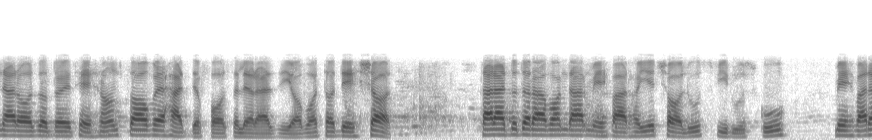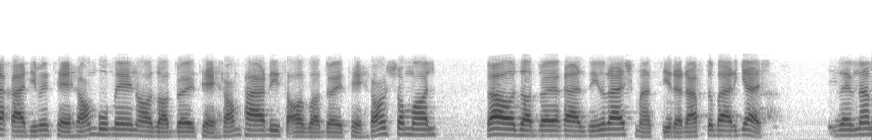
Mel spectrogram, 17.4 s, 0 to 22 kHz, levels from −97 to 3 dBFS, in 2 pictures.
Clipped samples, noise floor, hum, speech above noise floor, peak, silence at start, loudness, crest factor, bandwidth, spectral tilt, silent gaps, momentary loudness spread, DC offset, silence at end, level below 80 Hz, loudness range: under 0.1%; -71 dBFS; none; 41 dB; -12 dBFS; 0 s; -30 LUFS; 18 dB; 4.5 kHz; -3 dB/octave; none; 9 LU; under 0.1%; 0 s; -76 dBFS; 4 LU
